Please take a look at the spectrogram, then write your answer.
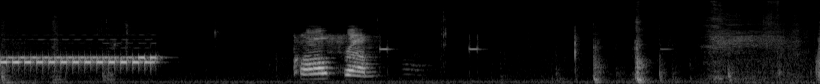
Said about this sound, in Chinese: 等一等啊，我有电话。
